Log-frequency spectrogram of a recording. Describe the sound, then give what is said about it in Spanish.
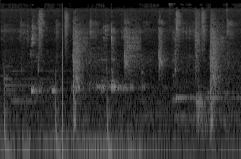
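Apple soda pouring into a glass over ice, Chivas whisky and mineral water, with wet splashing, drips and gurgling trickles for a few seconds and no one speaking. “Refresco de manzana.”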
